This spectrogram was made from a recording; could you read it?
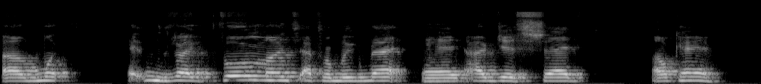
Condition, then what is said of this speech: Cerebral palsy. I had just gotten used to his speech impediment, which he calls his accent.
